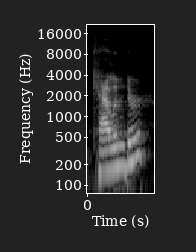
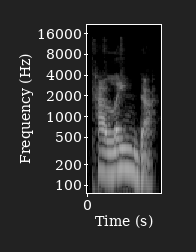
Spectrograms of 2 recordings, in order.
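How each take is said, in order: First: Said in the usual way. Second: "kalenda" as kah-LAYN-dah; Igbo pronunciation. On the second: Shown as a demonstration. Teacher gives Igbo for calendar, stressed middle syllable. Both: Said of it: "to say it in Igbo".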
